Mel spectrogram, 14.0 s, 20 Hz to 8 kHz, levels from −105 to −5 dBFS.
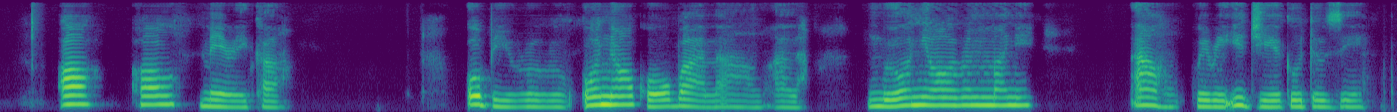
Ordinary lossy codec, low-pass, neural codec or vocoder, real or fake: none; none; codec, 16 kHz, 1.1 kbps, Voila-Tokenizer; fake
